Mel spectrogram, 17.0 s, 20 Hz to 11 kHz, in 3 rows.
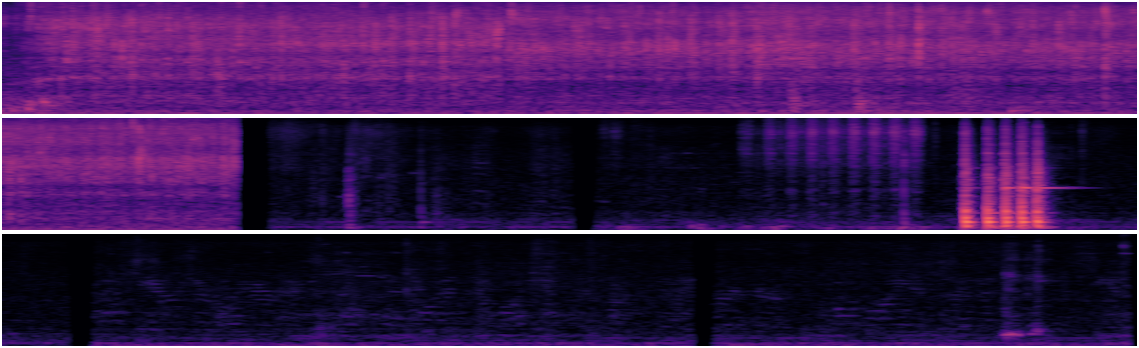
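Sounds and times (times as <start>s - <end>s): food sizzling in hot oil: 0.0s - 6.9s.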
